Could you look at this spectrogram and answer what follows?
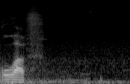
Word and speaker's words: Luff: I think it's just Luff. I think you just pronounce that like normal. No, but it's Australian accent. So. That's not... Luff is not an Australian accent. It's like roof.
